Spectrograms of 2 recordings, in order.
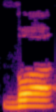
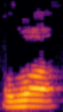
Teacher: পেট কাটা বটা কি করেন, দুটো ঠোঁট একসাথে স্পর্শ করে দেন, ব। আর অন্তস্থ ব দুটো ওষ্ঠ স্পর্শ না করে ব।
